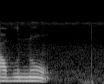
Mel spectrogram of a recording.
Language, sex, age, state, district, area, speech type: Telugu, female, 60+, Andhra Pradesh, Konaseema, rural, read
